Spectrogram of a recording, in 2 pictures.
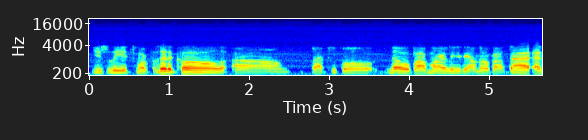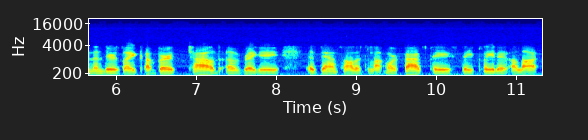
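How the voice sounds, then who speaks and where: Low-voiced man on a tinny phone line. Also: level tone, normal speed, clean tone, dry recording. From Jamaica. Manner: loose and chatty, lots of "like" and restarts. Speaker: musician guest. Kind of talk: casual interview chat.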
